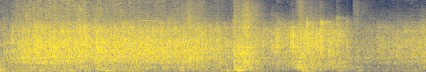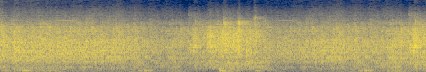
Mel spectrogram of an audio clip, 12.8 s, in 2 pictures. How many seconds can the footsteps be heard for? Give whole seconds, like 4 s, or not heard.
3 s.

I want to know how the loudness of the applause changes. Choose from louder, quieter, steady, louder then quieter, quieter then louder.
quieter.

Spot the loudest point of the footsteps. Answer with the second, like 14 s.
4 s.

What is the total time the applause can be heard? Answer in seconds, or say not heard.
13 s.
